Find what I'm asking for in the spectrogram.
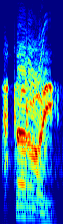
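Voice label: Speech Russian; Common Player Indexes 2nd; DCS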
